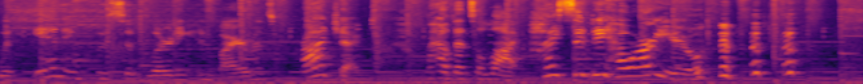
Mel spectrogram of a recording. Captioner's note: laughing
